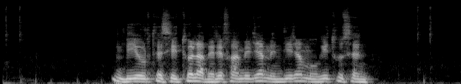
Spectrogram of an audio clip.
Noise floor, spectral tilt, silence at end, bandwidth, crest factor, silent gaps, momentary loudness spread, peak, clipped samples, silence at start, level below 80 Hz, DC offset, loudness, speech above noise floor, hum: -52 dBFS; -7.5 dB/octave; 0.9 s; 12.5 kHz; 18 dB; none; 6 LU; -2 dBFS; under 0.1%; 0.05 s; -46 dBFS; under 0.1%; -19 LUFS; 34 dB; none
